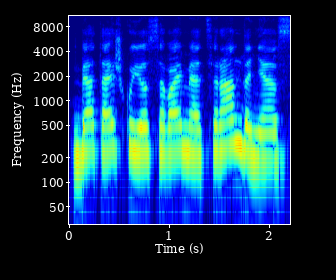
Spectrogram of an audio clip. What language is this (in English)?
Lithuanian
